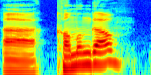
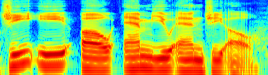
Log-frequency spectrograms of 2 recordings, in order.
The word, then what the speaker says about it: geomungo: It's called komungo, which again, it's not spelled that way. – Okay. – So let's see. It's G E. This is a test. You're testing me, Emily. – I am. – It's spelled G E O M U N G O. So look, you know, in English, in our sort of phonetic language, it would sound like geomungo, but it's called komungo.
